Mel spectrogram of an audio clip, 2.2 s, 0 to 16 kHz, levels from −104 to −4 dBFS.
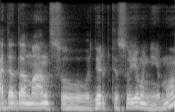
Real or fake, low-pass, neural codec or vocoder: fake; 14.4 kHz; autoencoder, 48 kHz, 128 numbers a frame, DAC-VAE, trained on Japanese speech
